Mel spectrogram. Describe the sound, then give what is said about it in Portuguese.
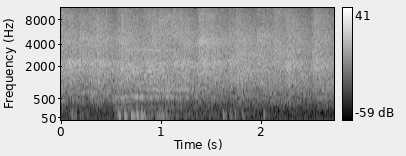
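An audience claps to applaud the Lord, a broad wash of applause with a denser burst of hand claps early on, then scattered louder claps sounding through the steady noise. “Aplauda ao Senhor.”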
